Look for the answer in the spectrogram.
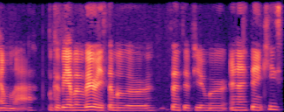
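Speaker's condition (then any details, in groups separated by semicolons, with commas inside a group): Deafness; relies on hearing aids and lip reading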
